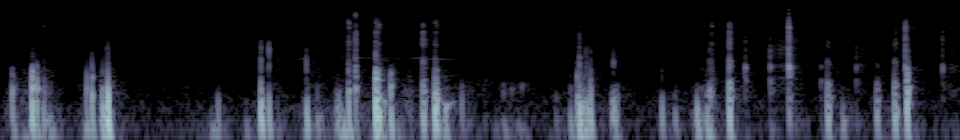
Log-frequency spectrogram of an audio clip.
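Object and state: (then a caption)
Lipstick case tapped with nails. A small rectangular black and gold lipstick case, with a gold frame and dark panels, is held above the mics and tapped with long nails. It gives an irregular run of soft, dull, low taps and light clicks with brief gaps between. Each tap stops at once with no ring.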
